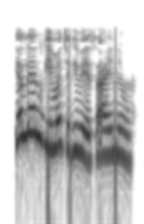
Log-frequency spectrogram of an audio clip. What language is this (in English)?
Kalenjin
